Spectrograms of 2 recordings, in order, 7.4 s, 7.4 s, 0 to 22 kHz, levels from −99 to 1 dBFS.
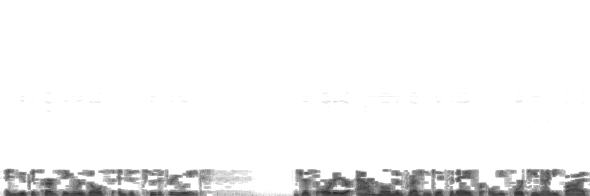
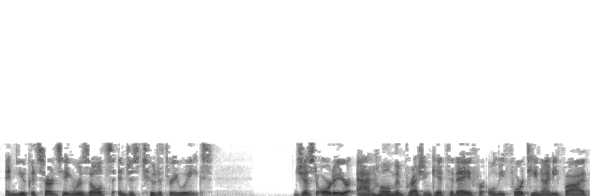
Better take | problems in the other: second | garbled, watery; badly; nothing above 3 kHz; slightly in the second

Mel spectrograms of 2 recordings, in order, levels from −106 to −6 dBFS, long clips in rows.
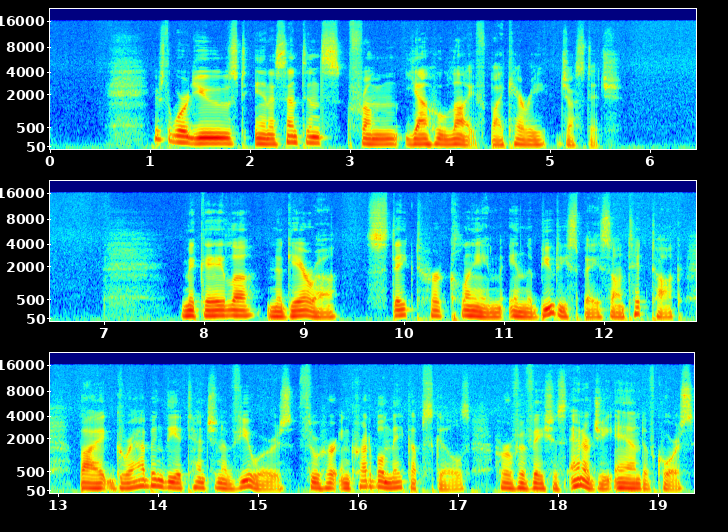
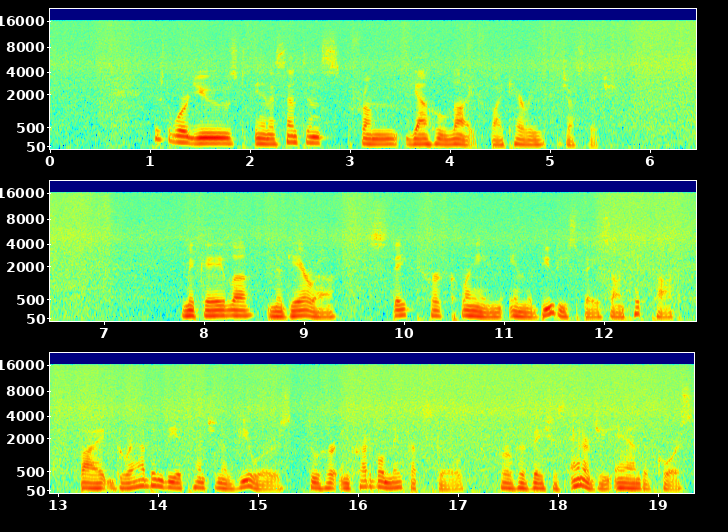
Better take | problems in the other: first | hiss; loud; throughout; 4 dB below the speech; faint in the first

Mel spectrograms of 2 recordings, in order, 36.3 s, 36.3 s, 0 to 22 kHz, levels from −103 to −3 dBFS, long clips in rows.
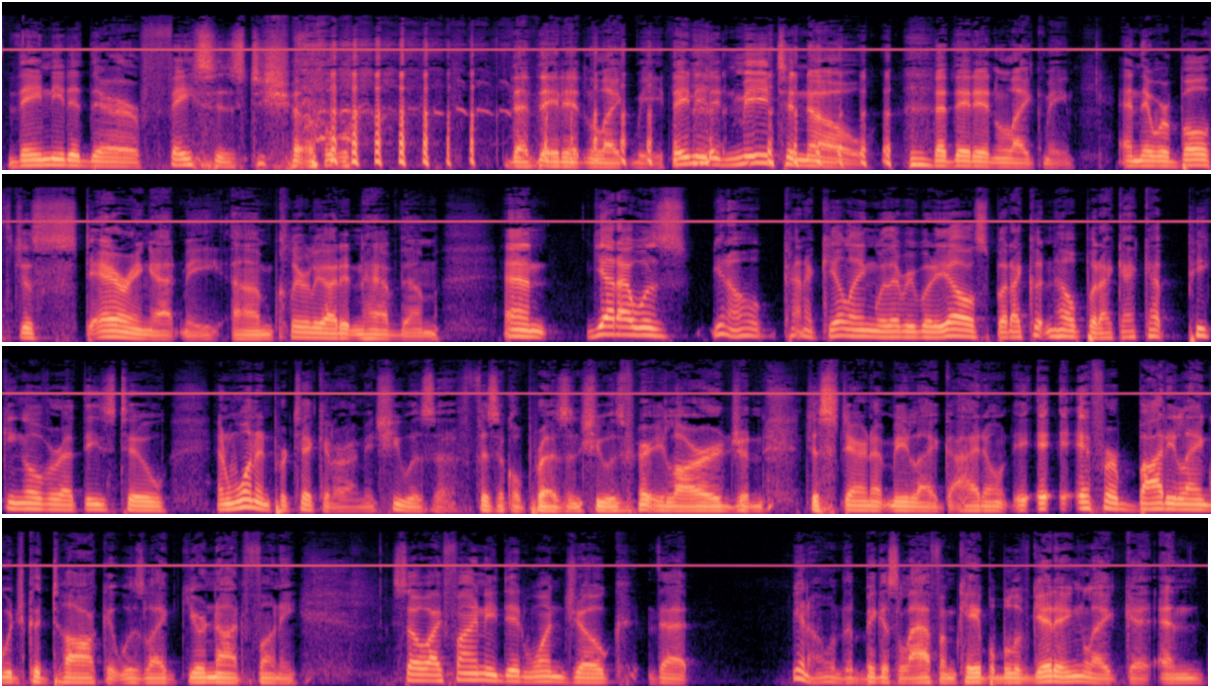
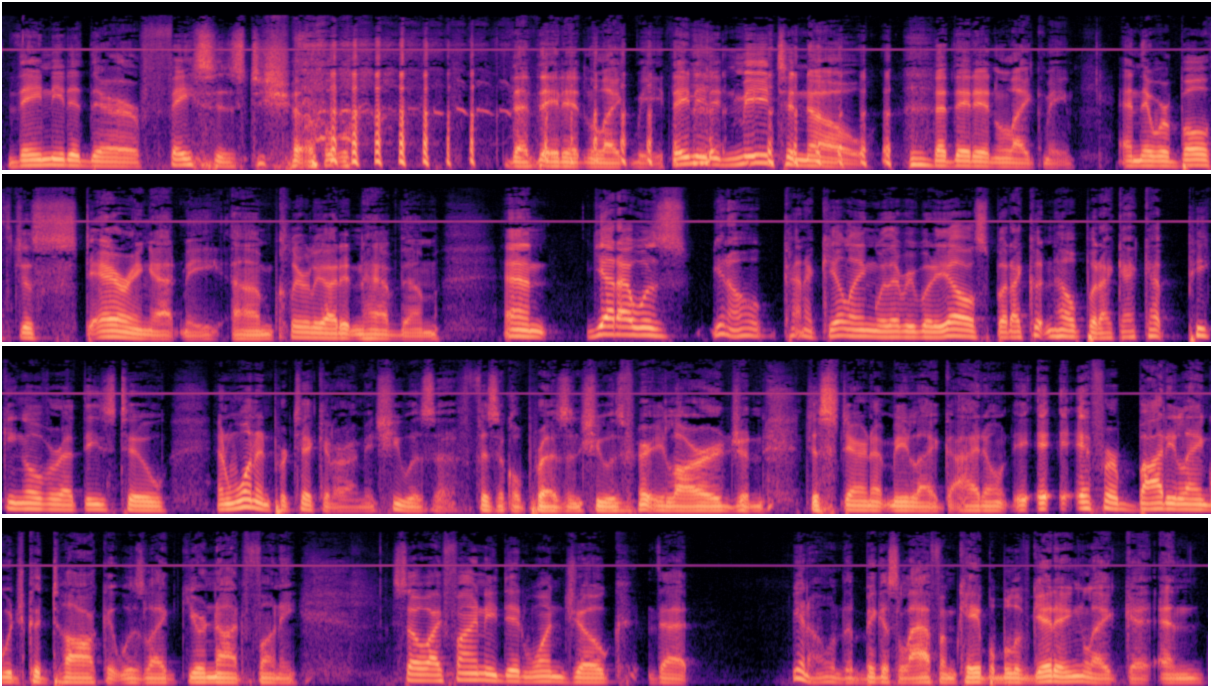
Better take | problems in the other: second | high-pitched whine; loud; throughout; 7 kHz, 8 dB below the speech; faint in the second

